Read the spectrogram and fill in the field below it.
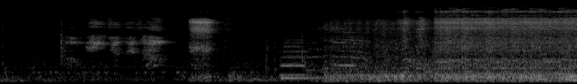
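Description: Video game sound effects play from a television speaker.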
